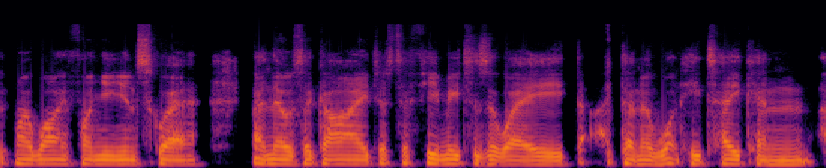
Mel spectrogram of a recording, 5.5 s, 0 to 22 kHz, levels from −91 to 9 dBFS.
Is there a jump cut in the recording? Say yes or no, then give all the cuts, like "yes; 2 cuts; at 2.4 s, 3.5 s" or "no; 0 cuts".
no; 0 cuts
